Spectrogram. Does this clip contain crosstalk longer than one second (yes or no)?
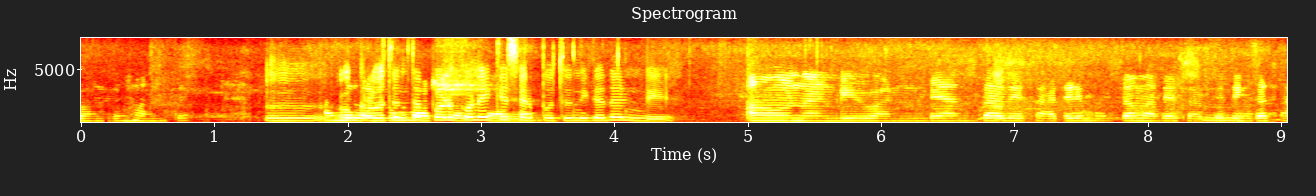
yes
